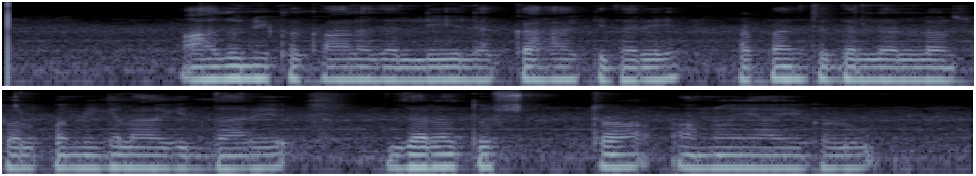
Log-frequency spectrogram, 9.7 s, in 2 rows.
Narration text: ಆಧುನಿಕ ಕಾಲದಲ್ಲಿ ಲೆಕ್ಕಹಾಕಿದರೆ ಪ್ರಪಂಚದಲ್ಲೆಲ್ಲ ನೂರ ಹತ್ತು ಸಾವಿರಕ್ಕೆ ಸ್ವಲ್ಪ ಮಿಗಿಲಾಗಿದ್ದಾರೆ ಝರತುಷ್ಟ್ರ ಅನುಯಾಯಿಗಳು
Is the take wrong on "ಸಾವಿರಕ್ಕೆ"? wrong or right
wrong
